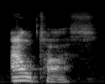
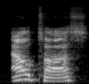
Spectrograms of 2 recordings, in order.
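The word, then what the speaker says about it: αὐτός: Alpha oopsilon Alpha oopsilon it's gonna be a owl sound ow like Faust so it's gonna this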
